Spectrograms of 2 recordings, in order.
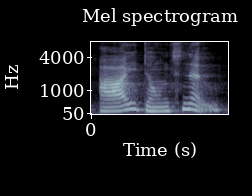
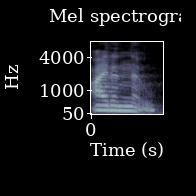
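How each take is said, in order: First: Every sound is pronounced clearly and fully. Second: Some sounds are dropped and run together. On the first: "carefully pronouncing every sound" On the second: "That's elision"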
